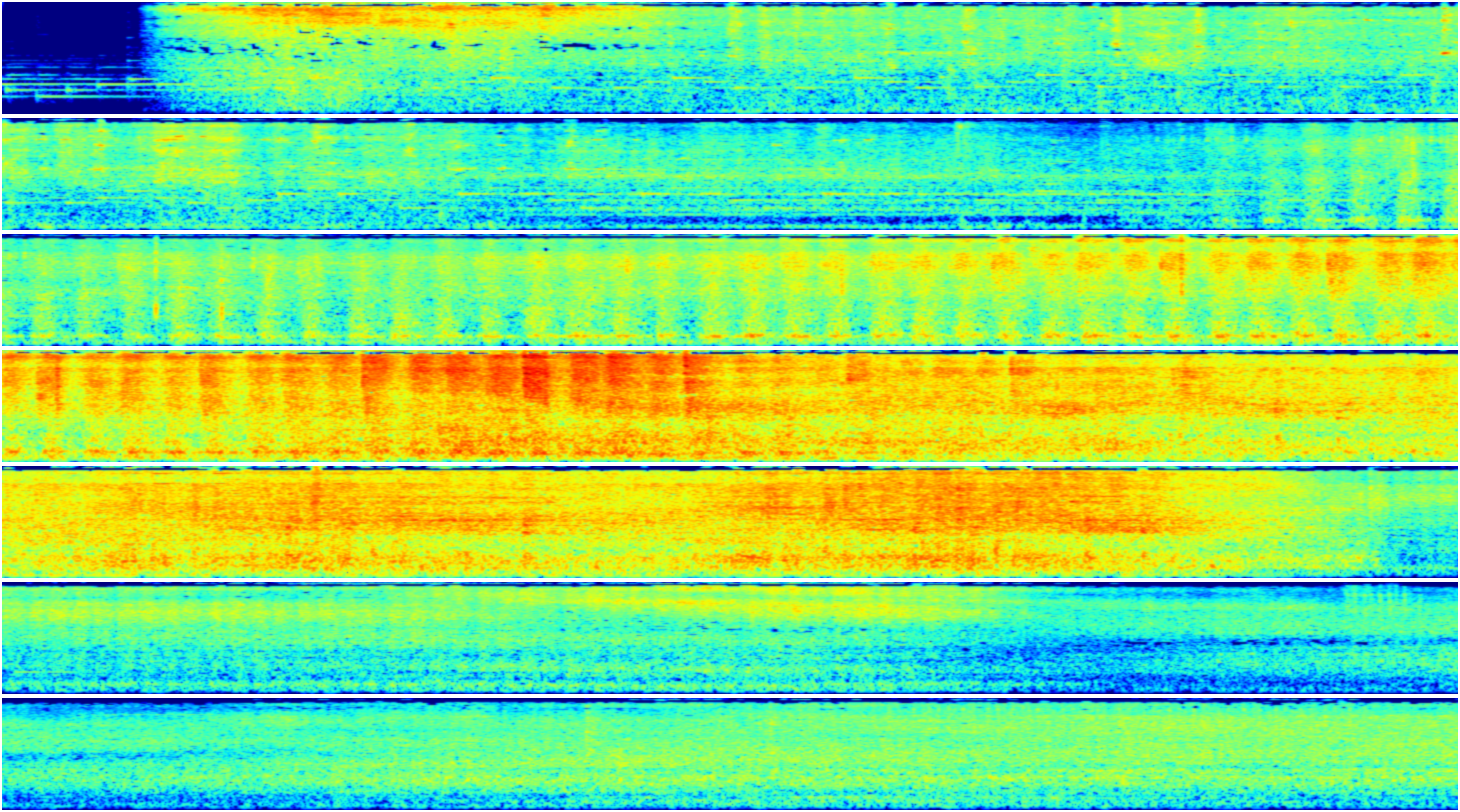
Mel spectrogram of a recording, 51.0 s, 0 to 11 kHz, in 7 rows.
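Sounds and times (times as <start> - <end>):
passing train rumble: 0.6 - 50.9
wheels clacking over rail joints: 1.0 - 11.8, 13.1 - 40.2.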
